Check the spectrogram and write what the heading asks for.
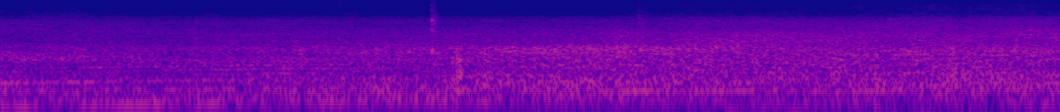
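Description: Street traffic: a motor vehicle's engine runs steadily close by through the first half, over a broad, even rush of traffic noise that swells a little later on.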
